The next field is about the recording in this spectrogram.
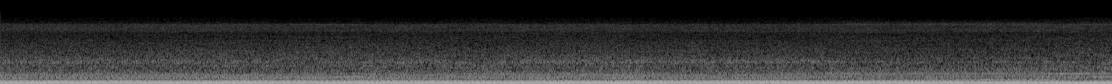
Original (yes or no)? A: yes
